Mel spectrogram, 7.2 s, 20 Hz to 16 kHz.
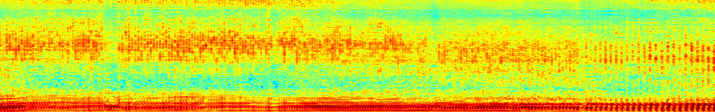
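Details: Barn-find race go-kart with an original flathead Briggs & Stratton that once ran alcohol, now on E85 after sitting 30+ years; the single revs rough and uneven under load, stumbling instead of pulling cleanly, and bogs. Carburetor issues suspected.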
